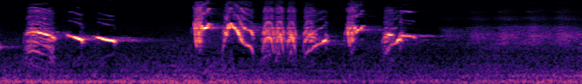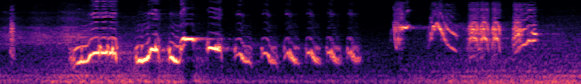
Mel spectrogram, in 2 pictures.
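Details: White-rumped shama song played to trigger another shama to sing: rich varied phrases of whistles and harsh bursts, a quick rolling trill in the middle, then more scratchy warbled notes.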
